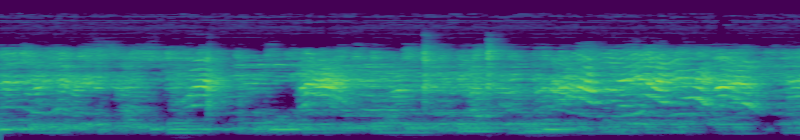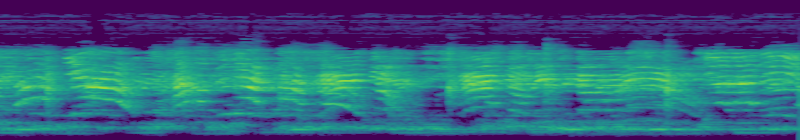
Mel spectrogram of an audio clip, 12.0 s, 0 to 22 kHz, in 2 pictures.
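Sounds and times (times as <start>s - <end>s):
children shouting while playing: 4.1s - 8.9s, 10.7s - 12.0s.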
